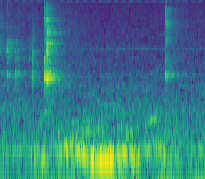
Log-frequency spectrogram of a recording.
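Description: Two soft clicks about a second apart as a clear plastic Invisalign aligner tray is pried off the back teeth with a finger and unclips, with a faint low hum between them.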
